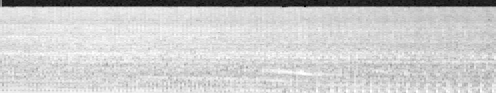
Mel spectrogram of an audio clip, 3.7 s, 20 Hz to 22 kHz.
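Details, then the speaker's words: TaoTao 50cc Chinese GY6 four-stroke scooter after a carburetor change, idle adjusted higher: the even hum sags into slow, uneven chuffs after the throttle and nearly stalls; the bogging is inconsistent and the cause is unconfirmed (valves considered). "still bog down the like it's really really dim it may or may not cut out right now it's running but it's running very very you know it's about - it's about to cut out"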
